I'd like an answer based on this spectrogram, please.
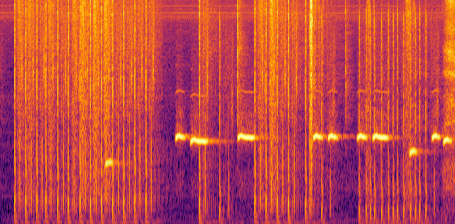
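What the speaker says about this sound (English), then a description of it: "because he's whistling." Luigi whistles a short wavering tune in Luigi's Mansion, thin and faint beneath dense crackling, popping bursts of game sound effects.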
